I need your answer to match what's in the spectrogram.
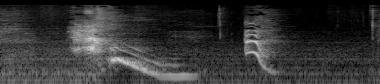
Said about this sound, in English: And so, ooh, that sneeze took a lot out of me.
